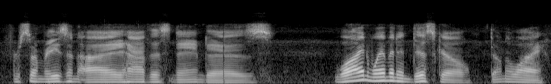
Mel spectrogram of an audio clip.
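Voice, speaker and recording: A man's voice: mid-range voice, unhurried, sharp tone, muffled recording. A man hosting a casual film chat, joking around, hesitating and trailing off. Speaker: host of a film review show.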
